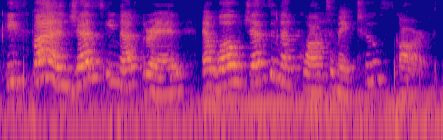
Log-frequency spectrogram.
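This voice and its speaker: A woman teacher reads a picture book aloud with lively storybook expression, pausing to put questions to her class. Her voice sits a little high. She sounds set back from the mic in a reverberant room, with a faint hiss underneath. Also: recorded from a distance.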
